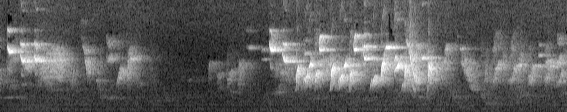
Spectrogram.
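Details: European goldfinch singing in the 'pletivo, ziju u ziju, stanka' style: high, rapid twittering bursts with a brief silent pause, then a louder, denser tinkling run of chirps.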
